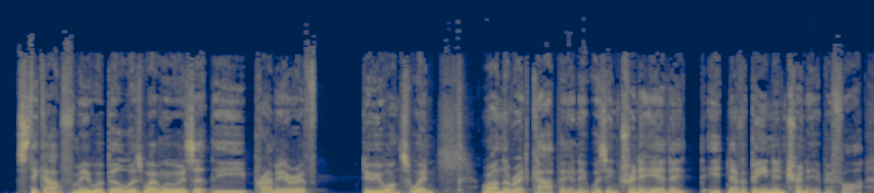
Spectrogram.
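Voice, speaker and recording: This man talks at a fairly quick pace in a Yorkshire accent. His voice sits at a fairly low pitch. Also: very clean recording, silent background. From Leeds, West Yorkshire. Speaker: documentary director. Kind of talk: interview.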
